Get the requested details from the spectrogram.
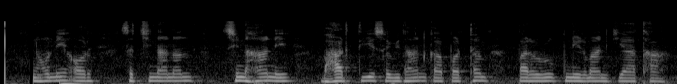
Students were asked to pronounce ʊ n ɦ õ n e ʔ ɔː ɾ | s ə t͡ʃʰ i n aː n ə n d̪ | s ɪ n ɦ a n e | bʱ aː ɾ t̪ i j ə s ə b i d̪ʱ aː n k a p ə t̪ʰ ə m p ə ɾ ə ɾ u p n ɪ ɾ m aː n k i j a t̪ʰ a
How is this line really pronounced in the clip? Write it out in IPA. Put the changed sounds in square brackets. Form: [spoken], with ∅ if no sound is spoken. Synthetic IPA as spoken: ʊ n ɦ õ n e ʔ ɔː ɾ | s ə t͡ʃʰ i n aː n ə n d̪ | s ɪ n ɦ a n e | bʱ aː ɾ t̪ i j ə s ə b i d̪ʱ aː n k a p ə t̪ʰ ə m p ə ɾ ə ɾ u p n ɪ ɾ m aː n k i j a t̪ʰ a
